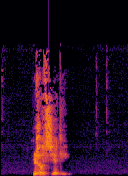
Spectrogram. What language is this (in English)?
Kabyle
